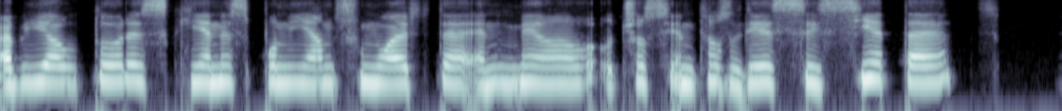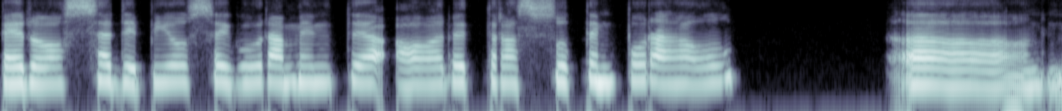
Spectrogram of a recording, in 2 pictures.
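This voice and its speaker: A woman with a Czech accent, high-pitched, very slow and monotone with flat intonation, in a very clean, dry, close recording with a silent background and no echo. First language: Czech (speaking Spanish). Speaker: university professor. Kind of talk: lecture. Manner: halting, many filler sounds.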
